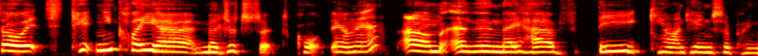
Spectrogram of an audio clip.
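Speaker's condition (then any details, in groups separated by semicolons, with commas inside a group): Ataxic cerebral palsy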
